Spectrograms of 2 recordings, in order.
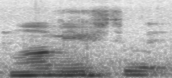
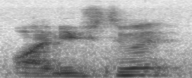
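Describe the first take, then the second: First: It is said in a put-on London accent. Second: It is said in the speaker's ordinary accent.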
